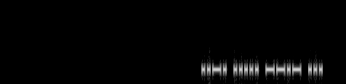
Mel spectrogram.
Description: Morse code, heard as a keyed tone, about 44 wpm, 700 Hz. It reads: F5QS
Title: DXCC-100 Call Signs - 4 Characters - 45wpm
